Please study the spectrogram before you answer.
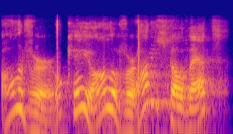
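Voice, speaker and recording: A man from Brazil teaching a one-on-one English lesson, coaching his student and spelling words out slowly. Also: high-pitched, huge pitch swings, highs cut off, slight background noise.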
